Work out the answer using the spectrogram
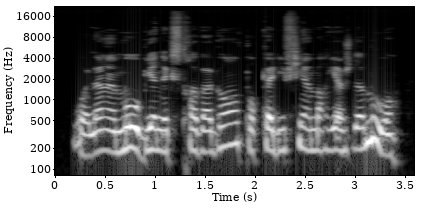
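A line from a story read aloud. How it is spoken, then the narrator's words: Sarcastic sneer. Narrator (French): ricana Julien avec une grimace sarcastique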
